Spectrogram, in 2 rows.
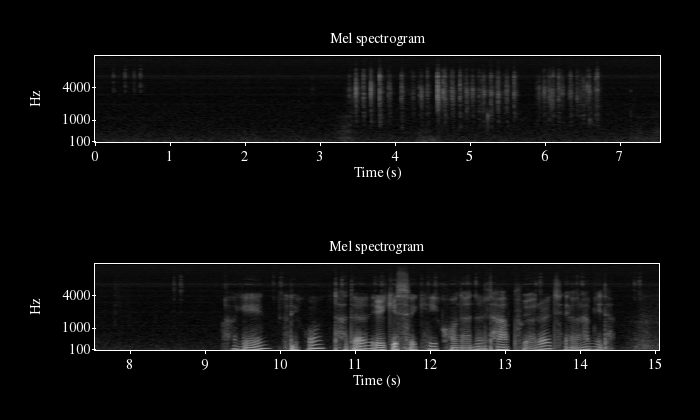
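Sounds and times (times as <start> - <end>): computer keyboard typing: 3.4 - 6.8.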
